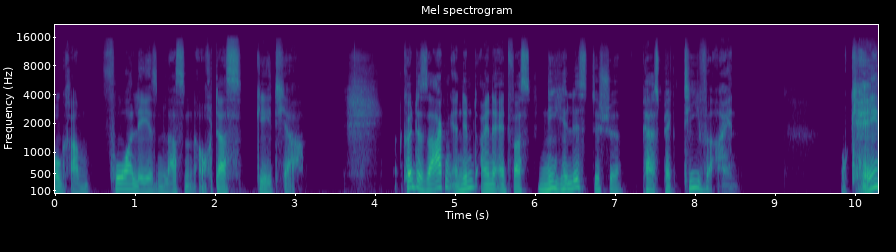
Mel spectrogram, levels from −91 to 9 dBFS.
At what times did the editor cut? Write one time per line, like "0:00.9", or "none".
0:04.1
0:06.0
